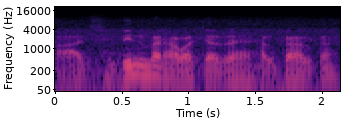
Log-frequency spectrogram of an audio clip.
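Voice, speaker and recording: A young village vlogger from India talks to camera with a Chhattisgarhi accent, his fairly low voice moving a little fast. He's recording outdoors in a rural area on a phone held at arm's length, and there's slight hiss or hum.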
